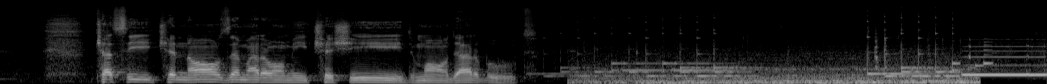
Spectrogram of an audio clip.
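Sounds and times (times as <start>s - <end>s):
speech: 1.0s - 6.2s
telephone ringing in a film with electronic ringtone melody: 5.4s - 7.9s, 8.6s - 9.9s
low rumble: 5.9s - 9.8s.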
